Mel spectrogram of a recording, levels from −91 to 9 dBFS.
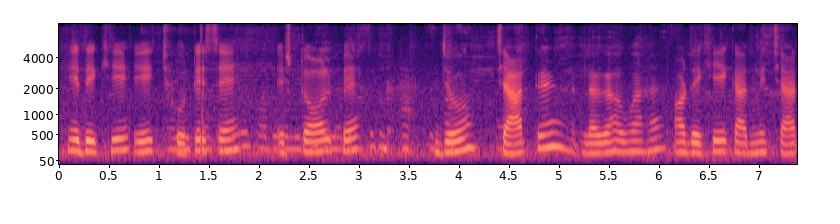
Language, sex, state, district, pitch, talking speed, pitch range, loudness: Hindi, female, Jharkhand, Jamtara, 190 Hz, 155 wpm, 175-220 Hz, -21 LUFS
